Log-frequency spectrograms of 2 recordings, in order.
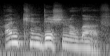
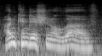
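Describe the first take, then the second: No difference in how they are said.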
